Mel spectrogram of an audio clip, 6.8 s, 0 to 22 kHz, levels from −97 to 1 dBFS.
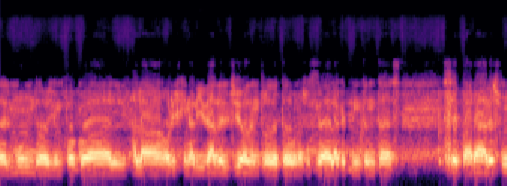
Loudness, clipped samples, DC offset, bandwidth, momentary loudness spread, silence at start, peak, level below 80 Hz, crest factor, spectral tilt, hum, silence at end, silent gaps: -10 LUFS; under 0.1%; under 0.1%; 5 kHz; 7 LU; 0 s; 0 dBFS; -72 dBFS; 10 dB; -4.5 dB/octave; none; 0 s; none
